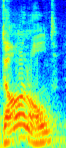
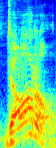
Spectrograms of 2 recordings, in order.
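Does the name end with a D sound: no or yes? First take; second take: yes; no. First: The name ends with a final D sound. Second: The name ends without a final D sound. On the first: The speaker calls it wrong. "not Donald" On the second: The speaker calls it right. "who got no D on the end of his name. It's Donald"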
